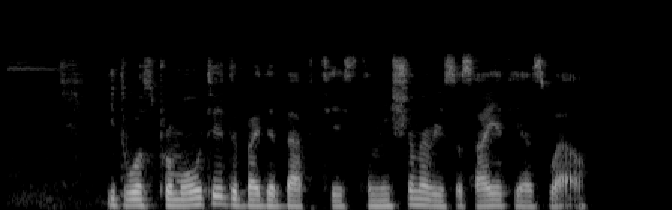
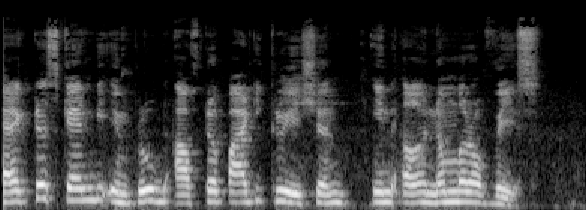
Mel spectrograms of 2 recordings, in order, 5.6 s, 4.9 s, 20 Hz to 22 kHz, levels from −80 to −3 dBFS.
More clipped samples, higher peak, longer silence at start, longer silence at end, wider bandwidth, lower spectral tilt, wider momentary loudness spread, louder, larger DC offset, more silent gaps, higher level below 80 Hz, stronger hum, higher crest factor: neither; second, -18 dBFS vs -4 dBFS; first, 0.5 s vs 0 s; first, 0.75 s vs 0.4 s; second, 8 kHz vs 14.5 kHz; about the same, -6 dB/octave vs -5.5 dB/octave; first, 11 LU vs 5 LU; second, -35 LUFS vs -17 LUFS; neither; neither; second, -68 dBFS vs -54 dBFS; neither; first, 18 dB vs 12 dB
